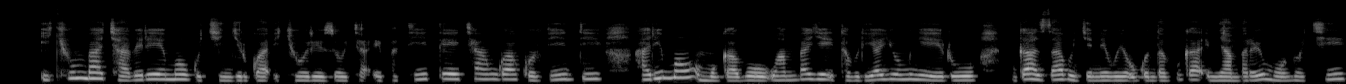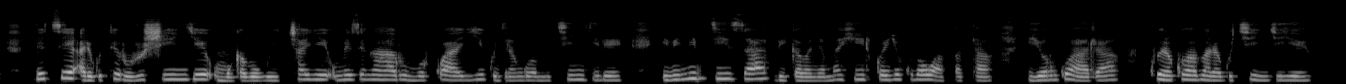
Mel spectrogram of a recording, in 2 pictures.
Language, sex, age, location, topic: Kinyarwanda, female, 25-35, Huye, health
